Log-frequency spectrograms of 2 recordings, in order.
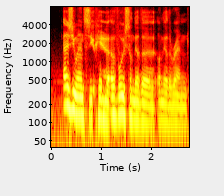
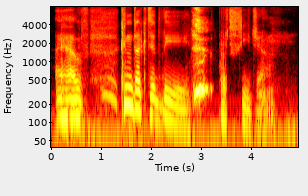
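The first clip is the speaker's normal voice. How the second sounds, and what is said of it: Creepy character voice. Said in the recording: “Rather creepy. ... the cleric with the creepy voice.”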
